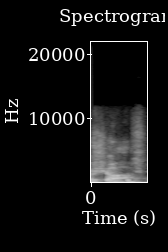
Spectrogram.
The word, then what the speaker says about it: Schaff: This is, they bring him in to push Shug or Shao, however you say it. Tyler Schaff, because it's spelled like cough. I mispronounce names on purpose anyway, so let's go Schaff. But anyway, I'm just saying,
